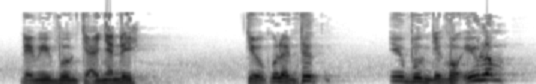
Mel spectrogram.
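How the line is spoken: Sharp shout. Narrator (Vietnamese): Bạch Kê Tinh quát lên

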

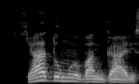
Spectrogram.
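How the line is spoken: Plain. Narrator (Russian): сказал Вик

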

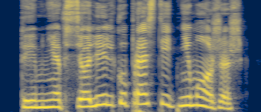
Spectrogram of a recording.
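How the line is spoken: Bellowing like wounded bison. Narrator (Russian): Раненым бизоном взревел Олег Иванович

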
